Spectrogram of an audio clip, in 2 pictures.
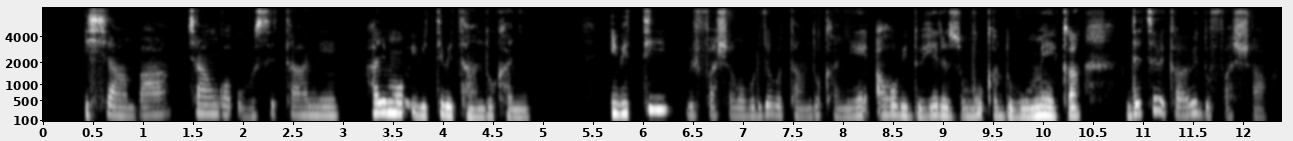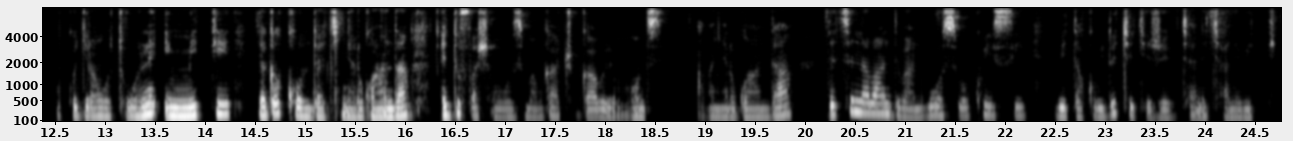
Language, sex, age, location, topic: Kinyarwanda, female, 18-24, Kigali, health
